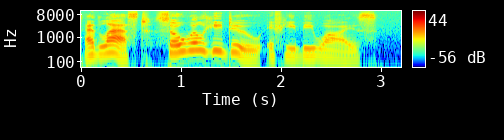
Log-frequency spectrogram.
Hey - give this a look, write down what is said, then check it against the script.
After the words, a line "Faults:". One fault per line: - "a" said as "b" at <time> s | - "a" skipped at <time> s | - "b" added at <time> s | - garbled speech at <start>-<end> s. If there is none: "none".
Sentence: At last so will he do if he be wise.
At last so will he do if he be wise.
Faults:
none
